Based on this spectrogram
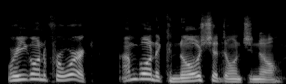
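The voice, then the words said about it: Put-on Wisconsin Northern accent. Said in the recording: “Can you say the word Kenosha without a Wisconsin Northern accent? ... it's a trap word ... my inner Wisconsin”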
